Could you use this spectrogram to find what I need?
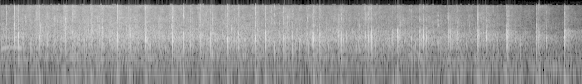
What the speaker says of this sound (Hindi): ज़ोरदार तालियां हमारी ऑडियंस के लिए।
